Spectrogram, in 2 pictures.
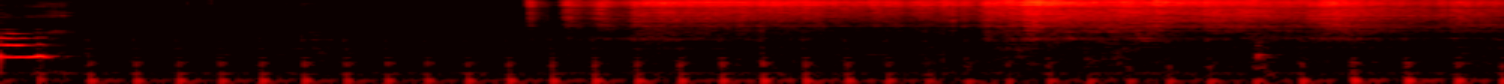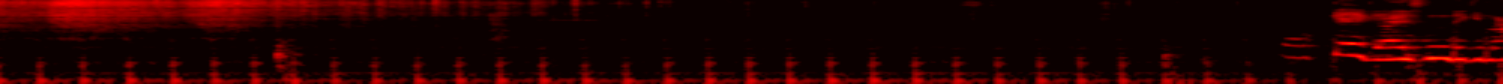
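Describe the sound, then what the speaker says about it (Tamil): Dosa batter sizzles steadily on a hot pan, a continuous frying hiss with faint ticking and a low hum underneath, and a voice breaks in near the end. "ஓகே வாங்க நாங்கள் தோசை விடுவோம்."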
